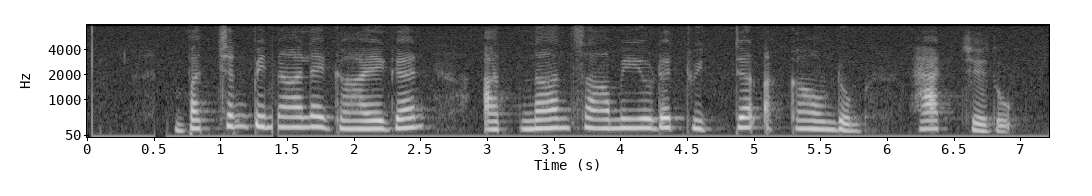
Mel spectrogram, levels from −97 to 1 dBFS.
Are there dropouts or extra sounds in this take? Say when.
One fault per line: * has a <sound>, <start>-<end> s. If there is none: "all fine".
* has a dropout, 1.4-1.4 s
